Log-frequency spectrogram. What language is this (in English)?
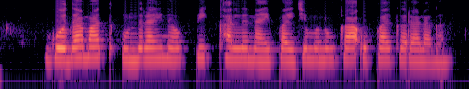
Marathi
